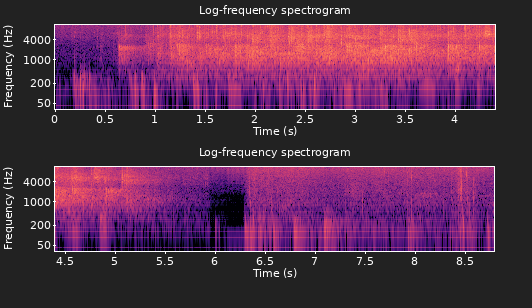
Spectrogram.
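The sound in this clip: A church audience applauds to welcome a speaker to the pulpit; clapping swells quickly, holds as a dense sustained patter for several seconds, then fades out, followed by a few softer scattered sounds.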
